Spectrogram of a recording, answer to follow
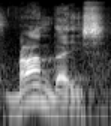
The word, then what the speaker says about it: Brandeis: Y María Camila es comunicadora social, periodista de la Universidad Pontificia Bolivariana, pero dígame cómo se pronuncia, la Universidad de Brandeis. Brandeis, sí.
